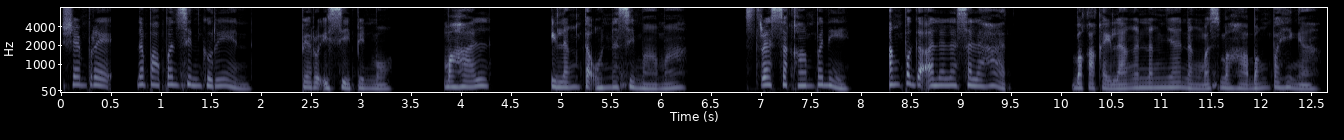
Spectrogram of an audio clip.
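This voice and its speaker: Woman playing a smooth scheming daughter-in-law, mellow voice. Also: fairly low pitch, lively intonation, normal speed, pauses often, no echo, studio quality, natural voice. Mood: soothing. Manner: hushed, emphatic. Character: scheming, smooth-talking daughter-in-law, firm and soothing villainess.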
